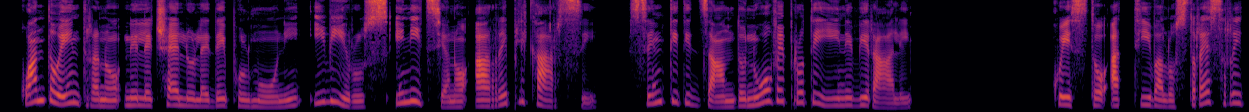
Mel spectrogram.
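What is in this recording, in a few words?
Italian, female, voice over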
